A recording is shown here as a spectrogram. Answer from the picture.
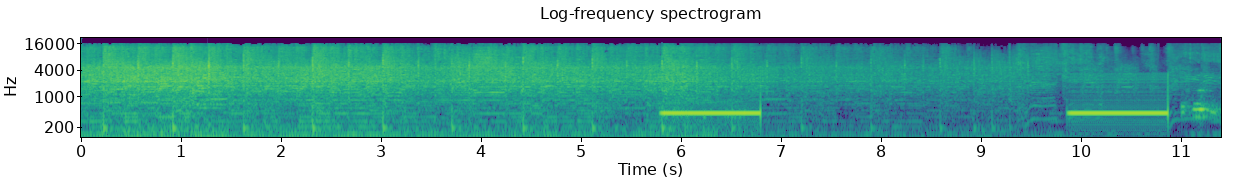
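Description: Two steady, mid-pitched telephone ringback tones, each about a second long and a few seconds apart, sound over a muffled, noisy background, the pattern of an outgoing call to a man from Naples ringing before anyone answers.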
